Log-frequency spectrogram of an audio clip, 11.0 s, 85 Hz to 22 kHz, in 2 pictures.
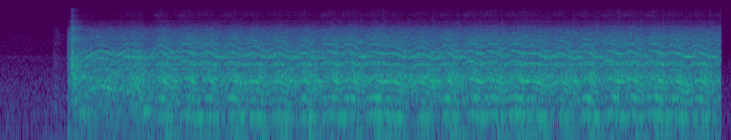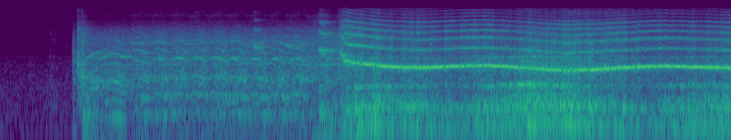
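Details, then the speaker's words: Turbo BMW E36 with rebuilt M50 engine, first start after months sitting, oil pressure 60 psi: cranks, catches, cuts out, restarts, then loud high squeal wavering with revs from somewhere in engine bay; source unknown. "all right there seems to be an annoying ass noise coming from somewhere in the engine bay"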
